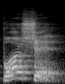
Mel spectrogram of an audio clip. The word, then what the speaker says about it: Porsche: So, and the proper pronunciation is Ferdinand Porsche.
